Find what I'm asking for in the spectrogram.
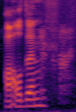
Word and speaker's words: Alden: And Harrison Ford has such a charm to him that, I do think Aiden, or how do you pronounce it? – Alden. – Alden. Okay, thank you. I was like, I can't tell if my notes is an L or an I.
